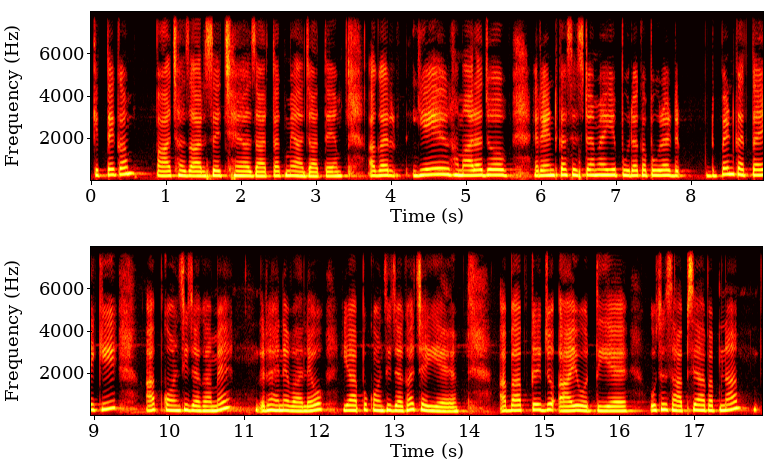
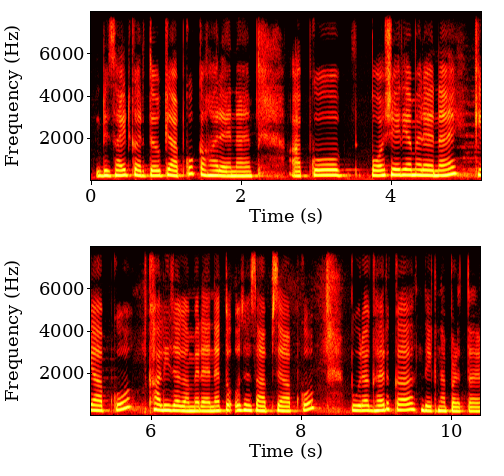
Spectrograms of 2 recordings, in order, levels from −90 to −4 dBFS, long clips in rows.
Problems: background sounds at intervals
